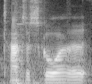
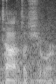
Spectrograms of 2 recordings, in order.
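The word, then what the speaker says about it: Tatasciore: It's Fred Tatascore. Red Tatashore. Yeah, Tatascore, sorry. It's the spelling of the name that throws a lot of people off on the pronunciation.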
